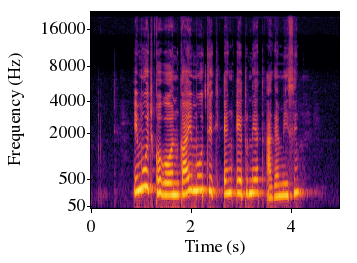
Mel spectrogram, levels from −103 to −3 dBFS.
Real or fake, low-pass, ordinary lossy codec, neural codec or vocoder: real; 19.8 kHz; none; none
